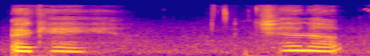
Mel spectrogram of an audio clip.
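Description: In a soft-spoken ASMR roleplay, a woman plays a gentle, doting vampire pampering her adopted catgirl lover, sounding excited and affectionate. Her high-pitched voice is mellow and hushed, with fairly even intonation, and she speaks tenderly and slowly, giggling softly. The audio quality is poor, with faint background noise.

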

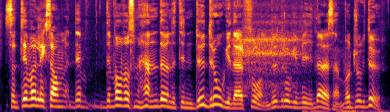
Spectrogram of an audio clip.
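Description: A man's voice: fairly high pitch, mellow, a little hiss or hum. A man telling a long anecdote in casual podcast chat, acting out quotes and swearing casually.

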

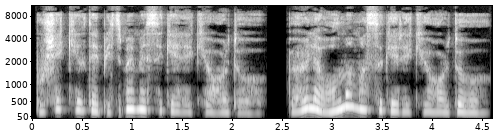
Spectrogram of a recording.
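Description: A woman voicing a young princess's frightened inner thoughts in a hushed, whispered tone. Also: mid-range voice, normal speed, slightly rough. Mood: anguished. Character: young princess, panicked and guilt-stricken.

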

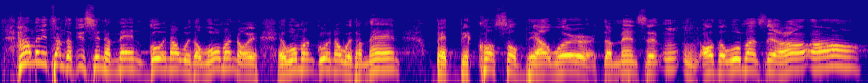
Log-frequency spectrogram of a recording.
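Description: Middle-aged pastor guy preaching, high voice, calls on the church to answer back. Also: animated, normal speed, darkish tone. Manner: call-and-response preaching, rising to emphatic peaks. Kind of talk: sermon.

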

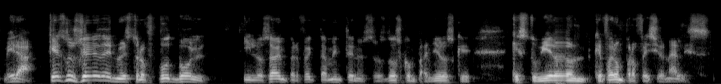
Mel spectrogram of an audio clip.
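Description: Animated male pundit, fired-up and repetitive, voice swings a lot in pitch. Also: moderate pace, breathy edge. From born outside Mexico. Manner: emphatic, animated, repeats himself. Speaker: football pundit. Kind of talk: heated panel debate.

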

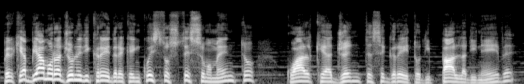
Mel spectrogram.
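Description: A man putting on a shrill, scheming pig propagandist. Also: lively intonation, moderate pace, fairly bright tone, soft background music. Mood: fervent. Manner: shrill, emphatic, wheedling preaching. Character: sly propagandist male pig, shrill and insistent.

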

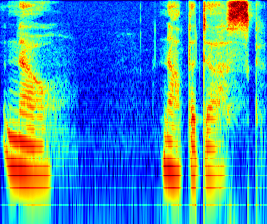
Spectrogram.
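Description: A storyteller voicing a grieving woman who murmurs in a low, hushed way. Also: fairly even intonation, unhurried, gravelly, no echo, studio quality, exaggerated voice. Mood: anguished. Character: sorrowful sister with obsidian eyes.

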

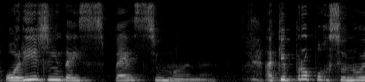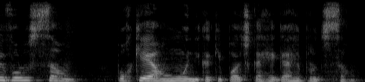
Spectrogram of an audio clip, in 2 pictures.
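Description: A woman performing a spoken word poem, slow and dramatic with sudden loud outbursts. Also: mid-range voice, animated.

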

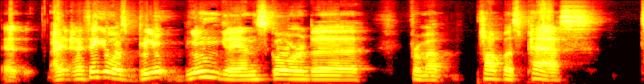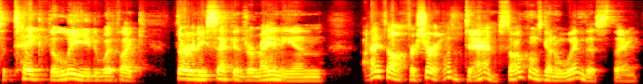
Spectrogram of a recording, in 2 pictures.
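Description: A man's voice: mid-range voice, a little slow. Chatty male sports podcast host. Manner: chatty, laughs often, stumbles on words. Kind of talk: casual sports podcast chat.

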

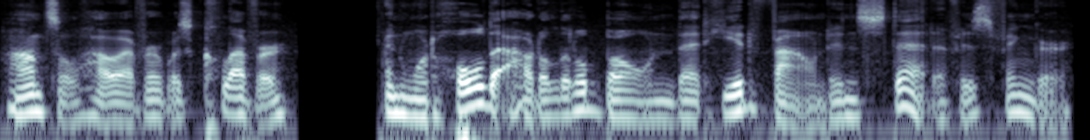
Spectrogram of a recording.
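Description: Low husky man reading a fairy tale. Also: expressive, brisk. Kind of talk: storybook read-aloud.

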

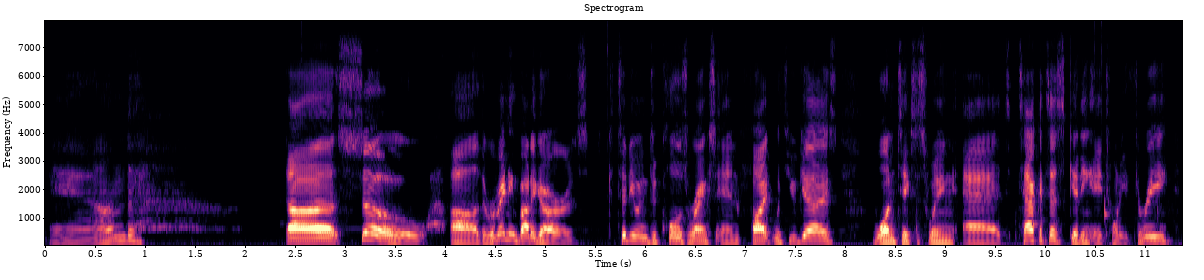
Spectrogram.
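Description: A man's voice: fairly high pitch, animated, a little slow. A man running a tabletop game as game master, narrating the action descriptively with lots of fillers, recorded with dull lo-fi sound.

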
